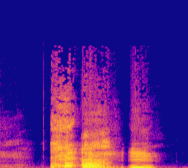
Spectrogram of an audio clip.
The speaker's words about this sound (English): Had a little bit of something in my throat.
